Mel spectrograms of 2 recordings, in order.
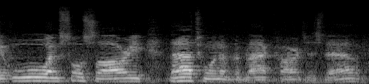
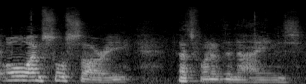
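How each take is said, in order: First: A sly, hammed-up sorry; mock apology. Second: Slow, softer fake regret that sinks at the end; sly, dropping sorry; mock apology. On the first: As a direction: fake sorrow, slow on the "Oh". Cardsharp feigns regret, taking money. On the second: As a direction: gloat behind a sorry. Cardsharp feigns regret, final bet.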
